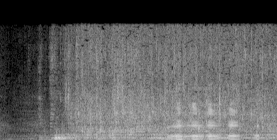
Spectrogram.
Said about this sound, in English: I want to flush it again.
